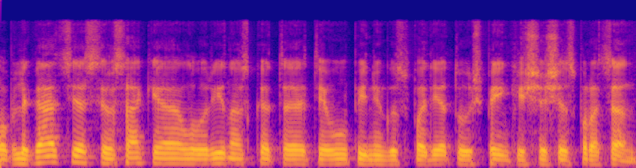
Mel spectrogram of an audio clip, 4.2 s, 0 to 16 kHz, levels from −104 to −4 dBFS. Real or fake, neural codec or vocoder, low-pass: fake; vocoder, 22.05 kHz, 80 mel bands, WaveNeXt; 9.9 kHz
